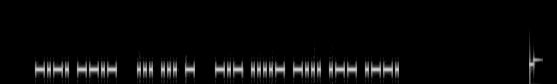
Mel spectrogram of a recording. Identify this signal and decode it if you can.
Morse code, heard as a keyed tone, about 37 wpm, 700 Hz. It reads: CQ SST K4BWP
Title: K1USN SST QSO Practice - 40wpm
